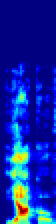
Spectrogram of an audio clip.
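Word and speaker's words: יעקב: and one was jacob yaakov i'm going to say their names in hebrew but i'm just going to say the english pronunciation of esau and jacob is asav and yaakov and yitzhak who's isaac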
